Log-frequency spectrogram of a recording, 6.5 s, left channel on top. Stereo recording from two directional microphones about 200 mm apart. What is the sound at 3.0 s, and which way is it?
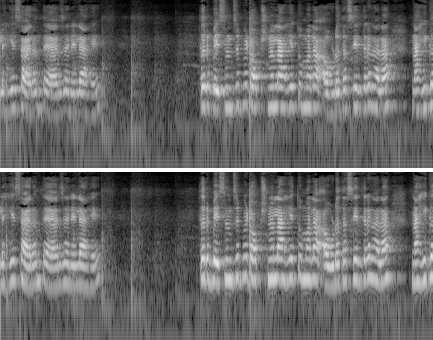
A woman's voice, 55° right (ahead or behind).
